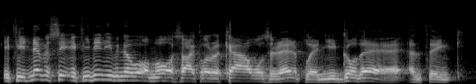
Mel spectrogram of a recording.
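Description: A middle-aged man interviewing a friend in a home kitchen, friendly and quick with short agreeing interjections. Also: a little high, darkish tone, muffled recording. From northern England. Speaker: interviewer, former racer. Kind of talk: casual chat.

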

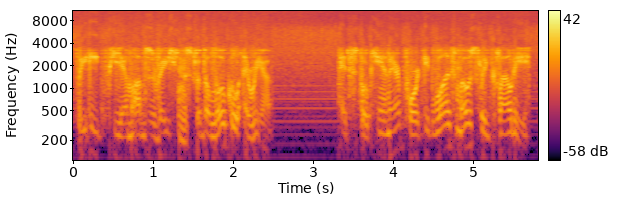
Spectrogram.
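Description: A man's voice: mid-range voice, a crowd in the background. Muffled synthetic male weather radio announcer. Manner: synthetic, measured, impersonal reading. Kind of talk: automated weather bulletin readout. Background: radio hum and noise.

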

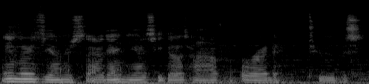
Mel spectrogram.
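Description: A man's voice: lowish voice, steady tone, unhurried. A young man casually showing off a toy he built, giving step-by-step instructions with small asides and self-corrections. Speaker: toy builder reviewing his creation. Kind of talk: casual hands-on toy review narration. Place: basement room indoors. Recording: music playing in the background.

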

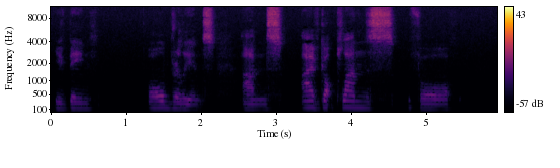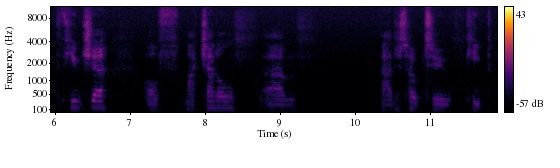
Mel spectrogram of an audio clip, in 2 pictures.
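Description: A young man around nineteen giving a casual, unscripted review as a video creator, halting and pausing mid-phrase. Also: mid-range voice, a little mellow, poor audio. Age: young adult, about 19. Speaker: YouTube toy reviewer. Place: small bedroom, indoors. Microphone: handheld camera's built-in mic.

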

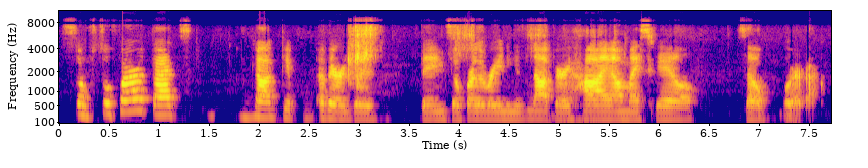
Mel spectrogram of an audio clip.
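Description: A woman's voice: lowish voice, moderate pace, sharp tone, highs cut off, slight background noise. A teenage girl casually reviewing a toy in her bedroom, explaining each step in a chatty way, recorded on a webcam microphone. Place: bedroom, indoors, seated on the floor. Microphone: built-in webcam mic.

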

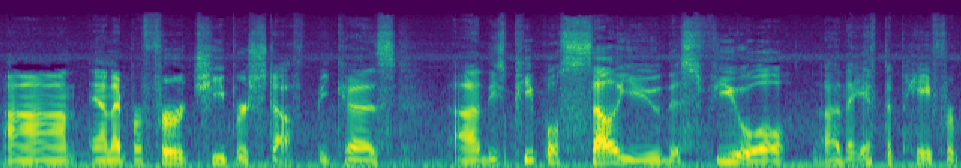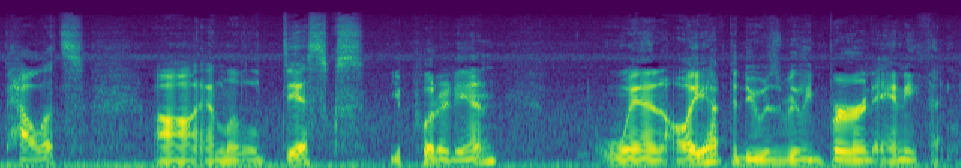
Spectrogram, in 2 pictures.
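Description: A man in his forties talks casually through a hands-on demonstration, with a lowish but bright, forward voice. He meanders with fillers and restarts. He's recorded outdoors on a close phone camera, with faint crickets and insects humming behind him. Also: moderate pace, a little hiss or hum. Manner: plainspoken, loose, many fillers. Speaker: homesteading vlogger. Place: outdoors in a wooded bee yard. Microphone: phone camera held close.

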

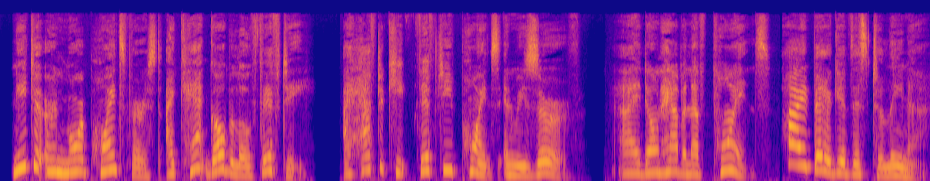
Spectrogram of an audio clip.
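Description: A woman's voice: fairly high pitch, dry recording, studio quality. An actress playing a curious, upbeat young woman detective in an adventure game, thinking aloud in short scripted remarks.

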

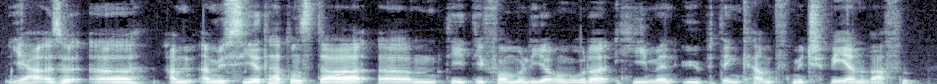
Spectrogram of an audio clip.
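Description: A man co-hosting a casual podcast review, often halting and repeating words as he searches for phrasing. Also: fairly low pitch, steady tone, darkish tone.

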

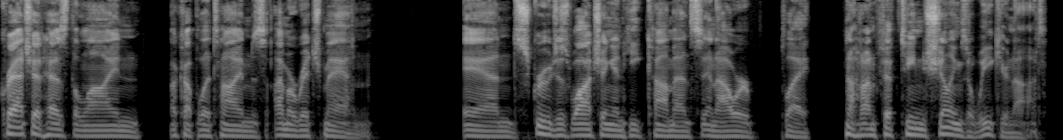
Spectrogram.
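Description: A man speaking as a podcast guest, reflecting in a measured, thoughtful way with pauses mid-sentence. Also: very deep voice, fairly bright tone, no echo, studio quality. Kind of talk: reflective interview talk.

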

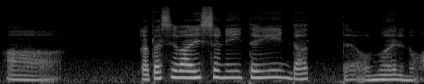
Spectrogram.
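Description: A young woman playing a gentle, cheerful girlfriend who comforts her overworked boyfriend in an intimate audio roleplay, with a soft, playful manner. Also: a little high, measured pace, gravelly, slight background noise. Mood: reassuring, tender. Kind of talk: Japanese binaural situation-voice roleplay, spoken to the listener.

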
